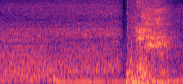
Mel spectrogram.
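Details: A brief voiced intake, then one sharp airy sneeze from a young adult man over faint background music and room noise while cooking.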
